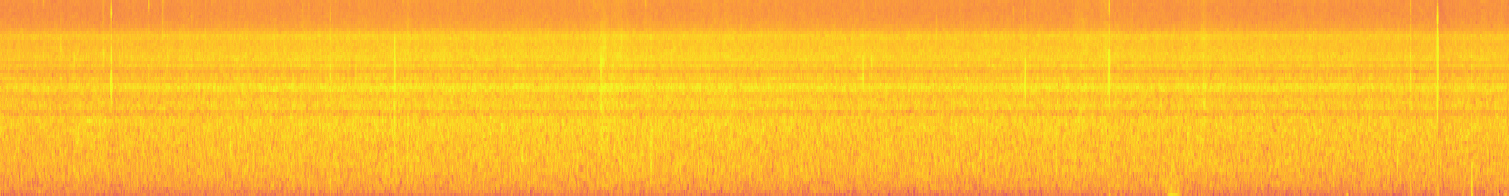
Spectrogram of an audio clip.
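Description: Thunderstorm rain falling through the forest canopy and undergrowth: a steady hiss with a few sharp ticks of drops striking close by.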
